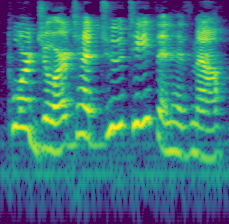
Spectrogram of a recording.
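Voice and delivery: plain reading voice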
